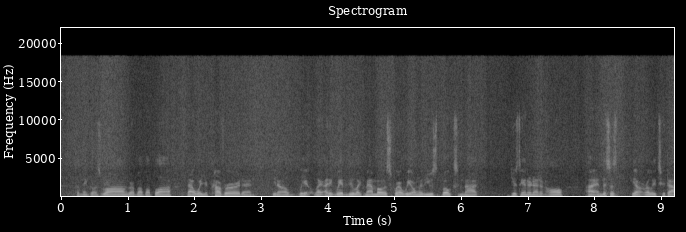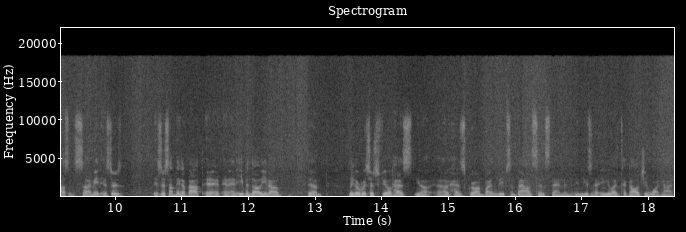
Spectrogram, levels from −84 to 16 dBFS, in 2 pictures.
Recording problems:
hiss; loud; throughout; 9 dB below the speech

